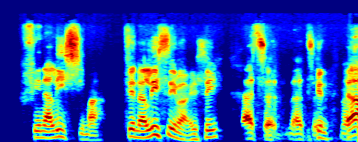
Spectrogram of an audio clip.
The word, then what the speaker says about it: Finalissima: And we have the right guy here to make sure that I do pronounce it correctly. You know, the Finalissima, is that correct? Finalissima.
